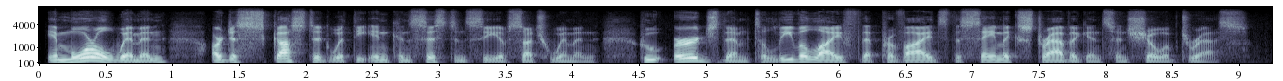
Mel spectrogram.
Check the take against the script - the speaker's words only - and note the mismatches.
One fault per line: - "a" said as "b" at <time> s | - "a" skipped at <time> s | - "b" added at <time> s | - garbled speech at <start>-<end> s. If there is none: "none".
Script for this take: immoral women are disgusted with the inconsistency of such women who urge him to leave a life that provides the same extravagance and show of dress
- "him" said as "them" at 5.1 s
